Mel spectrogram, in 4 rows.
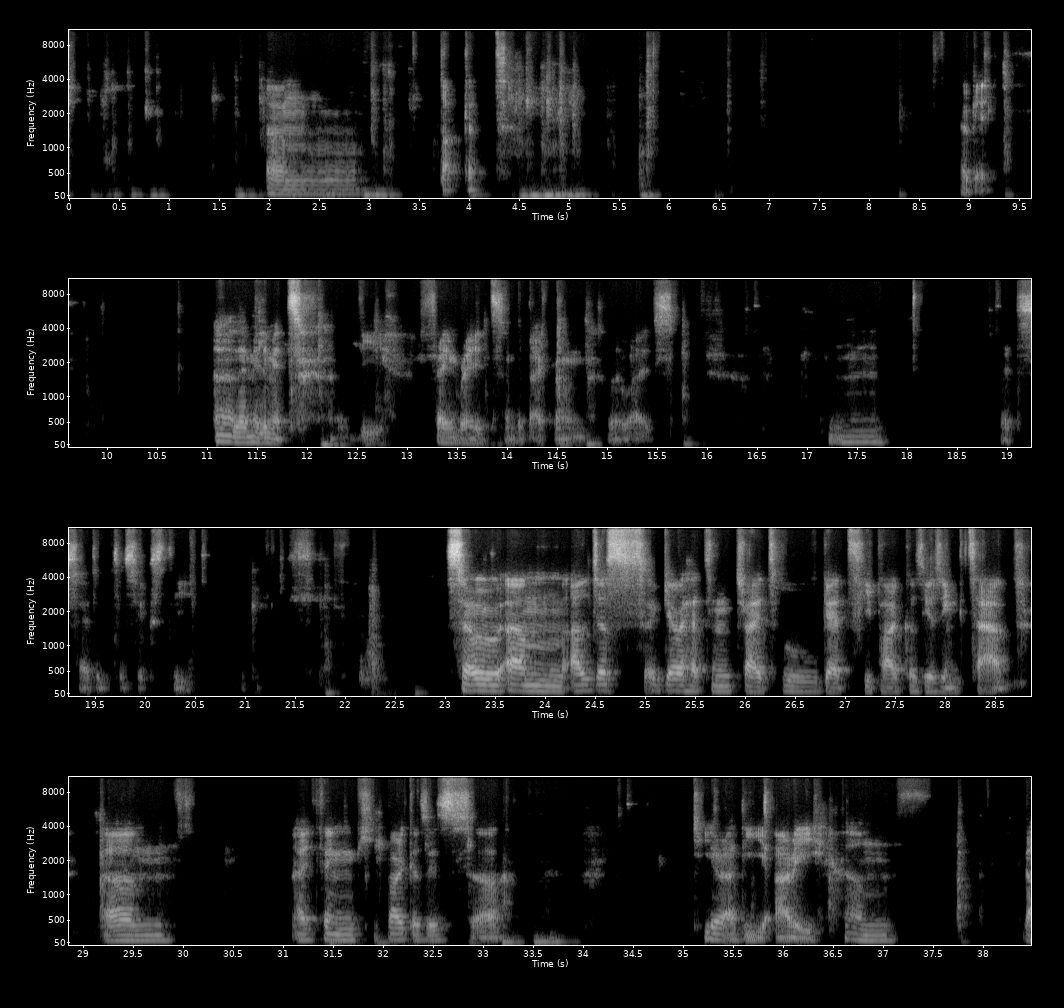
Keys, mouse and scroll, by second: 0.0 click, 2.8 super+t, 3.6 super+t, 5.1 super+z, 6.4-7.7 typing, 7.8 Return, 11.0 click, 14.2 p, 16.2 click, 17.2-19.5 drag, 20.9 click, 22.5-24.2 drag, 25.3 click, 29.8 click, 31.9-32.9 drag, 36.3 click.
